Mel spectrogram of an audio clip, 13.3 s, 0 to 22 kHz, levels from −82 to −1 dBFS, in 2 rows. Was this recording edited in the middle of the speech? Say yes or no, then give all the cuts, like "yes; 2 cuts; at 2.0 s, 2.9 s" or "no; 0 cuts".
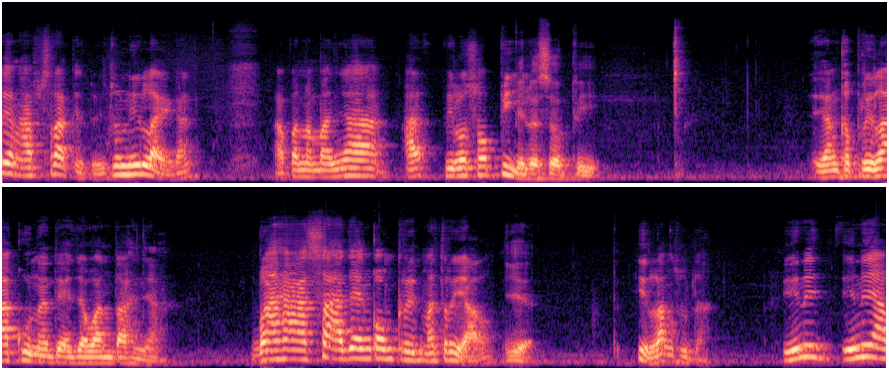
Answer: no; 0 cuts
